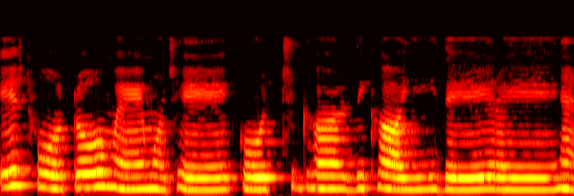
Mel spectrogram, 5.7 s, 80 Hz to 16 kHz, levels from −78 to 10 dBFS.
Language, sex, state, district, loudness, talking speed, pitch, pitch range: Hindi, female, Madhya Pradesh, Umaria, -16 LUFS, 105 wpm, 225 Hz, 215-240 Hz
